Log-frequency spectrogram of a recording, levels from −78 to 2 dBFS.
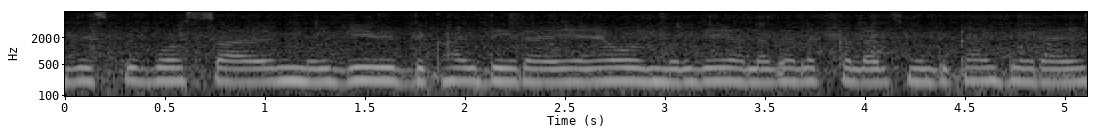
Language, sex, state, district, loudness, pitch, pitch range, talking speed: Hindi, female, Bihar, Vaishali, -36 LUFS, 205 Hz, 200-210 Hz, 225 wpm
